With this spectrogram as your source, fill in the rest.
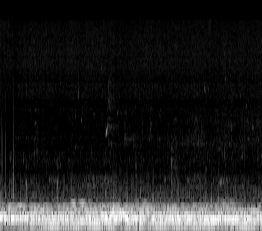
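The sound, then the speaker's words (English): A low, rumbling electronic drone built from hydrophone recordings of blue whales. It rolls on loud and unbroken throughout, a dense bass rumble with faint higher whale-like calls drifting through it. “What you're hearing is part of a collaboration with sound art curator Andrew Spirou, made for Documenta. It's called South Pacific Migration Party, and it's based on hydrophone recordings of blue whales.”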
